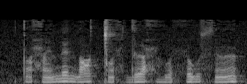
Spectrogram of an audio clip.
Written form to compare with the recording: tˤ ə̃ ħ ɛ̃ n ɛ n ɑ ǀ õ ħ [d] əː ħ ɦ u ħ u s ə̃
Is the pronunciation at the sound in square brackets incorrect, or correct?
correct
